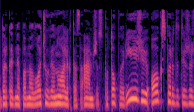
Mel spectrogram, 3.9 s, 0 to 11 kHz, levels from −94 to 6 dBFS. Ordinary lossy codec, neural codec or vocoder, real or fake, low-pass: MP3, 32 kbps; none; real; 9.9 kHz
